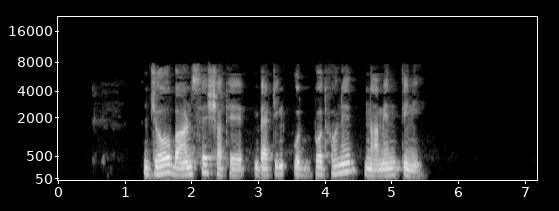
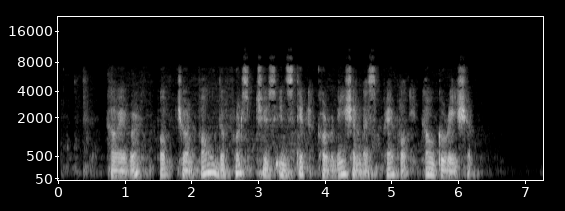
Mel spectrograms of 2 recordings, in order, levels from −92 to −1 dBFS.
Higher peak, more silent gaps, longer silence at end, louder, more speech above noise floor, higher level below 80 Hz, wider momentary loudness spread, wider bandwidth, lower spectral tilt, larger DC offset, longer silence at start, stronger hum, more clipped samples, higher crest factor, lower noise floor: first, -2 dBFS vs -10 dBFS; neither; first, 1.75 s vs 1.05 s; first, -18 LUFS vs -27 LUFS; first, over 72 dB vs 50 dB; about the same, -60 dBFS vs -60 dBFS; about the same, 9 LU vs 7 LU; second, 8 kHz vs 9 kHz; about the same, -6 dB/octave vs -5.5 dB/octave; neither; first, 1.3 s vs 0.4 s; neither; neither; about the same, 18 dB vs 18 dB; first, under -90 dBFS vs -76 dBFS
